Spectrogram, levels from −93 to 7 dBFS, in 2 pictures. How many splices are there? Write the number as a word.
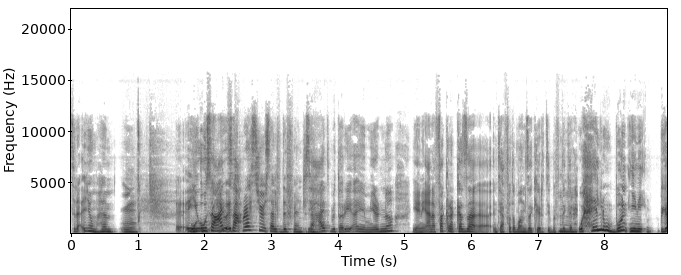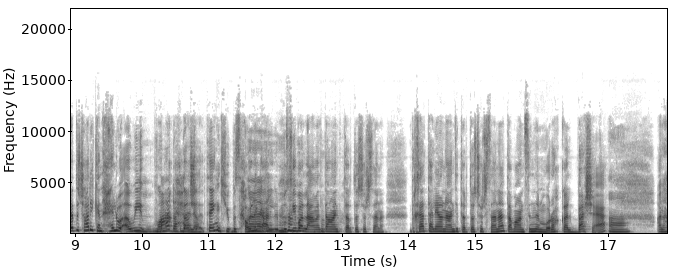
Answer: one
